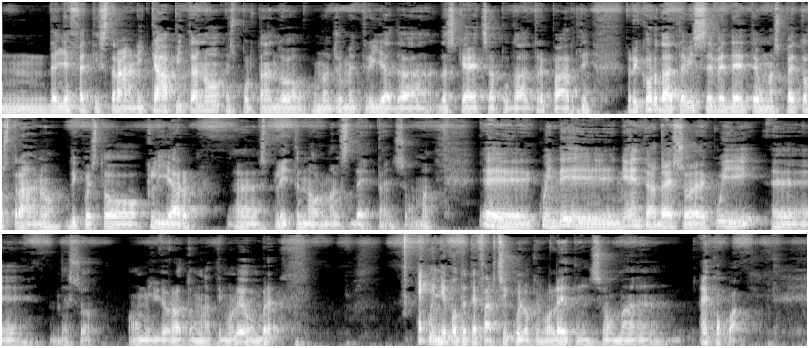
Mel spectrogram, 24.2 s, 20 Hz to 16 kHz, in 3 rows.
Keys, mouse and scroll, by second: 1.5 click, 2.1 middle click, 3.0 click, 5.1 click, 5.3 middle click, 5.8 ctrl+middle click, 6.6 middle click, 7.1 middle click, 7.2 middle click, 9.0 ctrl+middle click, 16.6 click, 16.6 middle click, 18.7 middle click, 19.5 shift+middle click, 19.8 shift+middle click, 20.8 click, 20.8 middle click, 22.4 middle click, 23.5 ctrl+middle click, 23.8 middle click.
